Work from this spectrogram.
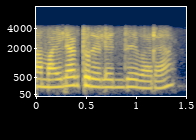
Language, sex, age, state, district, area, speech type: Tamil, female, 18-30, Tamil Nadu, Mayiladuthurai, urban, conversation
